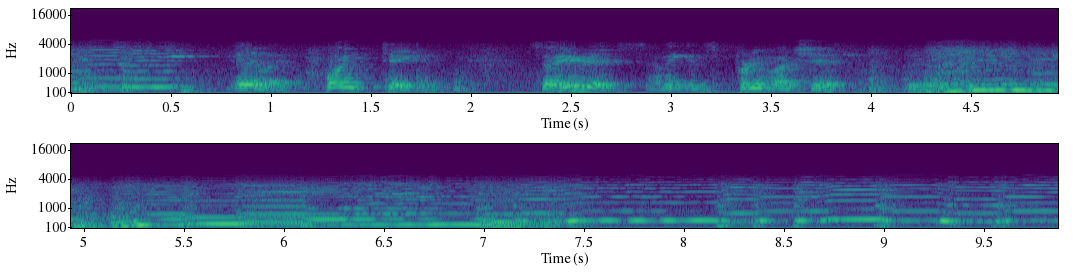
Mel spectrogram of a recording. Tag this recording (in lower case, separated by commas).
guitar, music, speech, electric guitar, musical instrument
